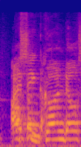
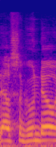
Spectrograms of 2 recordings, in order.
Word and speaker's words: El Segundo: El Segundo, some pronounce it that way, but El Segundo is the way us locals call it.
